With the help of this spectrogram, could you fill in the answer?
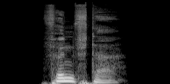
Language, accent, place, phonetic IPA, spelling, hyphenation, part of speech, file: German, Germany, Berlin, [ˈfʏnftɐ], fünfter, fünf‧ter, numeral, De-fünfter.ogg
- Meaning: inflection of fünfte: 1. strong/mixed nominative masculine singular 2. strong genitive/dative feminine singular 3. strong genitive plural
